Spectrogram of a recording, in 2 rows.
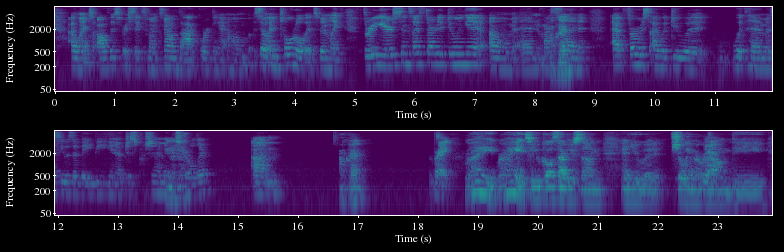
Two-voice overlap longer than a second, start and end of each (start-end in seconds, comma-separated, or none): none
